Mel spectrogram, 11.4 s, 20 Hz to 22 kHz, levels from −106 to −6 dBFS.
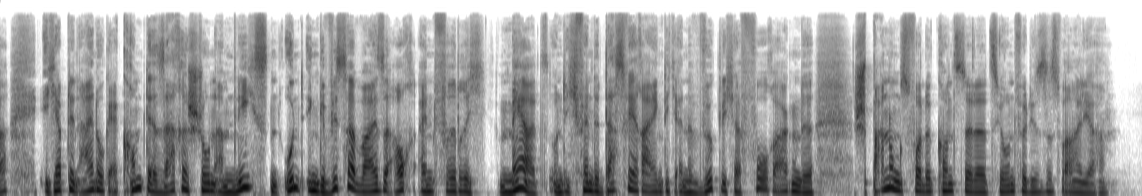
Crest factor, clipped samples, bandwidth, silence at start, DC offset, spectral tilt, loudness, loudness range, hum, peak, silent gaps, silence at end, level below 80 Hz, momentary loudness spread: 18 dB; under 0.1%; 16 kHz; 0 s; under 0.1%; -6 dB/octave; -22 LUFS; 4 LU; none; -4 dBFS; none; 0.35 s; -54 dBFS; 8 LU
